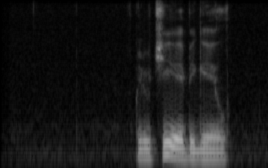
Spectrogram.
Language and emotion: Russian, neutral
